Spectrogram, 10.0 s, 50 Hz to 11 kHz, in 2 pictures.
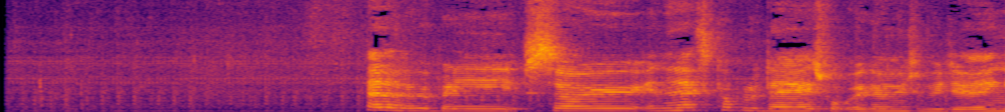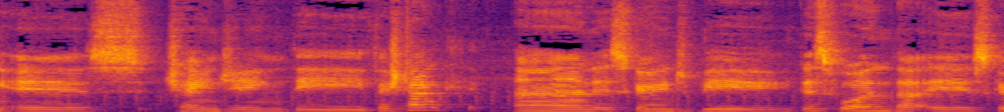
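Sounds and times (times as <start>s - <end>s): aquarium filter humming: 0.1s - 10.0s.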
